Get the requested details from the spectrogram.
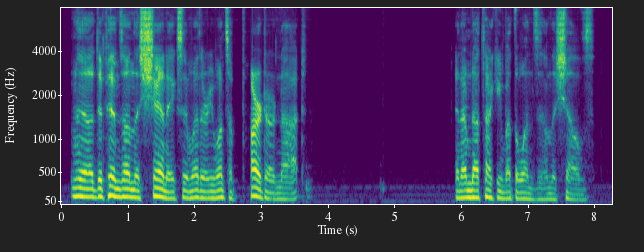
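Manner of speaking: scornful sneer. A vendor bot tells customers about its parts, sneering. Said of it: "And he's kind of sneering".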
